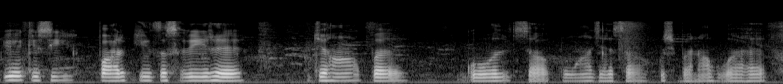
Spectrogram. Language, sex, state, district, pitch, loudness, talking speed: Hindi, female, Bihar, Kishanganj, 160 Hz, -20 LUFS, 120 wpm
